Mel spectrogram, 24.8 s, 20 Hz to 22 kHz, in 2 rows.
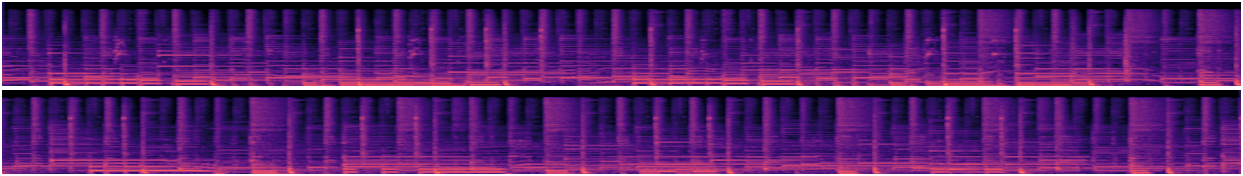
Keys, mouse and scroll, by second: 7.9 right click, 13.6 click, 15.0 z, 15.3 click, 15.4 space, 15.7 click, 16.2 space, 16.4 click, 16.8 v, 17.1-18.2 drag, 21.2 shift+Up, 23.0 click, 23.3 space, 23.5 click, 23.9 z, 24.2 click, 24.4 space, 24.4 click.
